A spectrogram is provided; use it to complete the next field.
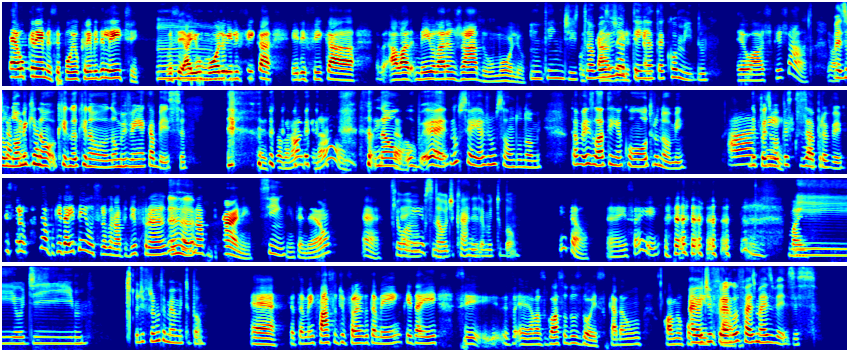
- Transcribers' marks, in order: tapping; drawn out: "Hum"; laugh; drawn out: "E"
- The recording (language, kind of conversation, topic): Portuguese, unstructured, Qual é a sua lembrança mais gostosa de uma comida caseira?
